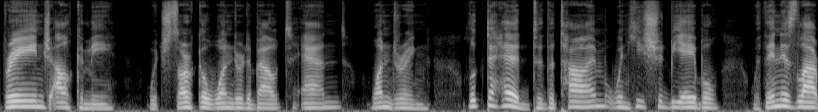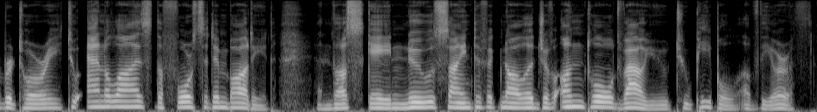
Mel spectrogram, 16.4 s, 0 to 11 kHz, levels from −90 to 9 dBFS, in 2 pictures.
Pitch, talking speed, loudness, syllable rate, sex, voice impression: 140 Hz, 150 wpm, -19 LUFS, 4.9 syllables/s, male, masculine, adult-like, slightly refreshing, sincere, slightly lively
